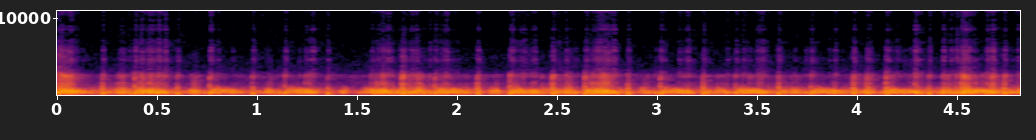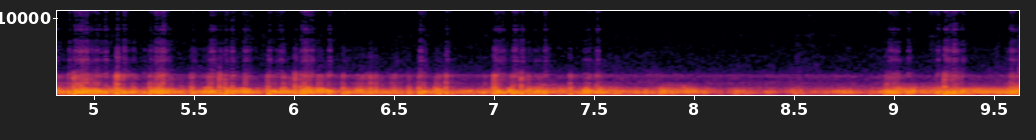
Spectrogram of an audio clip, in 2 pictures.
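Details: Fetal heart rate check with a handheld fetal Doppler: rapid rhythmic whooshing pulses through steady Doppler hiss at roughly 158 beats per minute, fetal heartbeat.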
